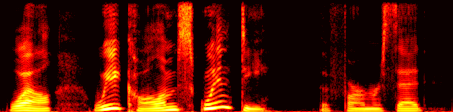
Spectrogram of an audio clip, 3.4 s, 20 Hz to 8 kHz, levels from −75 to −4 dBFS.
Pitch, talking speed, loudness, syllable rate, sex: 190 Hz, 140 wpm, -17 LUFS, 4.0 syllables/s, female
